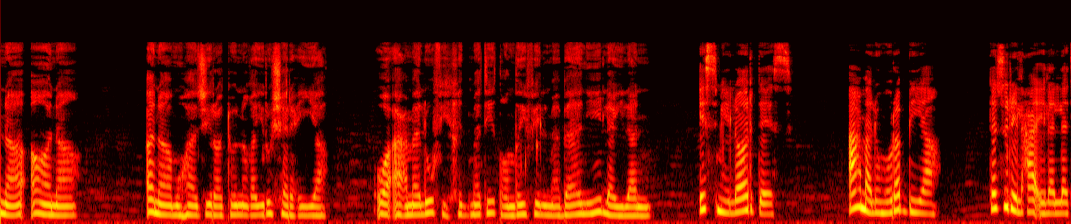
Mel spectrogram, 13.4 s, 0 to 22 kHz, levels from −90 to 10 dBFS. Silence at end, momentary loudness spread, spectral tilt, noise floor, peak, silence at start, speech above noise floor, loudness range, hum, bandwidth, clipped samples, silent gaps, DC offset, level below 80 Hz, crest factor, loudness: 0.05 s; 11 LU; -5.5 dB/octave; -57 dBFS; -6 dBFS; 0 s; 34 dB; 3 LU; none; 10.5 kHz; under 0.1%; none; under 0.1%; -62 dBFS; 18 dB; -24 LUFS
